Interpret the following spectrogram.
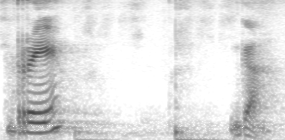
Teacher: Lar es la sílaba tónica, por lo tanto es aguda.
